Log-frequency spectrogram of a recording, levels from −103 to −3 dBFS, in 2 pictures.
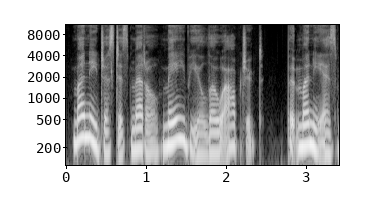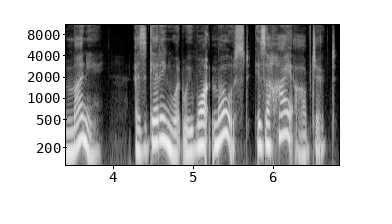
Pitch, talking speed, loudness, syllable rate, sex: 205 Hz, 200 wpm, -18 LUFS, 5.1 syllables/s, female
